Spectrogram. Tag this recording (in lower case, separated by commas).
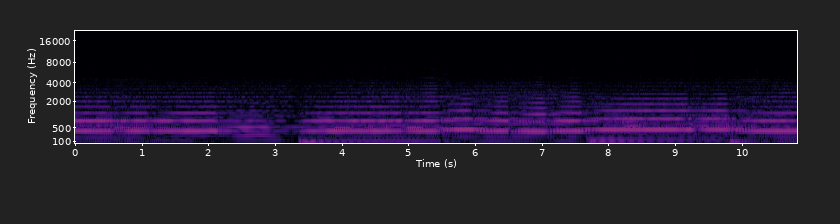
brass instrument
